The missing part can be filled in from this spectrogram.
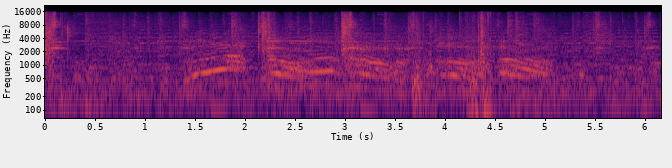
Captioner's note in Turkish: Kılıç sesleri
